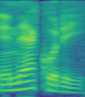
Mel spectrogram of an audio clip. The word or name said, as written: inequity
